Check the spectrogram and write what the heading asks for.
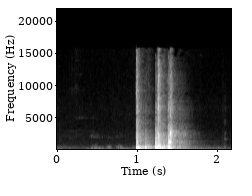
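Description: Metal gas-stove burner cap set down onto the burner base, a quick rattle of four or five clinks about a second in.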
